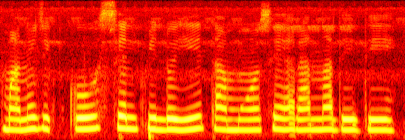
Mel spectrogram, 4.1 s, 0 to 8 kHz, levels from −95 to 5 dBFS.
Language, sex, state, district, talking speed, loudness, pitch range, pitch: Chakma, female, Tripura, Dhalai, 135 wpm, -15 LUFS, 225-245 Hz, 235 Hz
